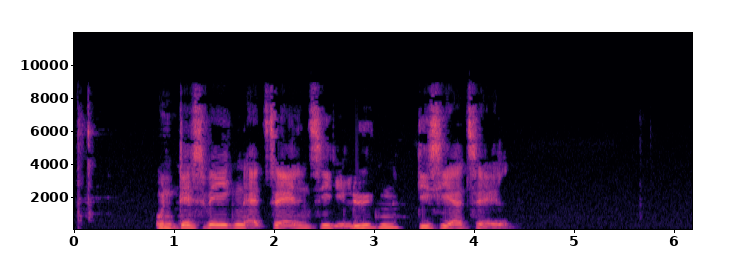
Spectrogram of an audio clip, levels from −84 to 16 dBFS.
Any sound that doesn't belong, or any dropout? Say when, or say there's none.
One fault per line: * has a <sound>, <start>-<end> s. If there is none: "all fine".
all fine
